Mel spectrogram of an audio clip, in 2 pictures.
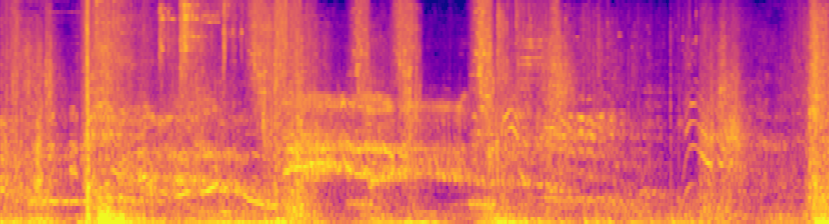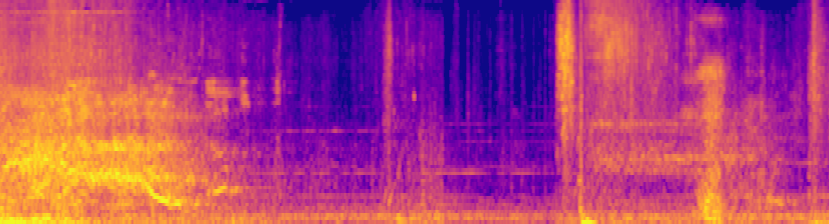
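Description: Game spells crackle and blast in quick bursts.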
